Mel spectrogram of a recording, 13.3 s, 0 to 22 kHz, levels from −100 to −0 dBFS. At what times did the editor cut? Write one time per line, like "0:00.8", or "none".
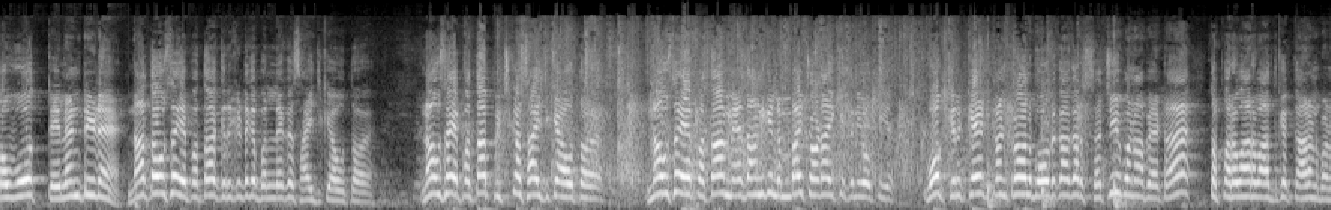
0:01.2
